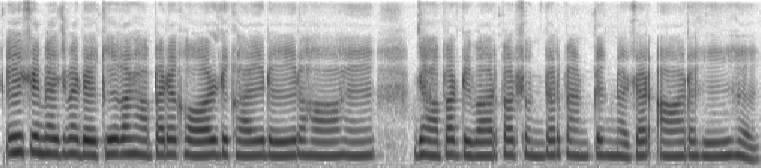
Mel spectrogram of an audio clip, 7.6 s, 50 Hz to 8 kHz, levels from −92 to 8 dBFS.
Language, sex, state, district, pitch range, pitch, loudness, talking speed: Hindi, female, Rajasthan, Jaipur, 205-220 Hz, 210 Hz, -17 LUFS, 175 wpm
